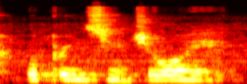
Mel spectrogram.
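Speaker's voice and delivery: ordinary delivery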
